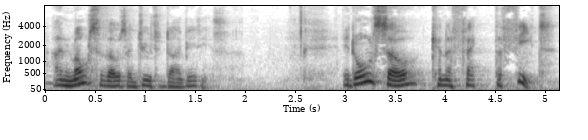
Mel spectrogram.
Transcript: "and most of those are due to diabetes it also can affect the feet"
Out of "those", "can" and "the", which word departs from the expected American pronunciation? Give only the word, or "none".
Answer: none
